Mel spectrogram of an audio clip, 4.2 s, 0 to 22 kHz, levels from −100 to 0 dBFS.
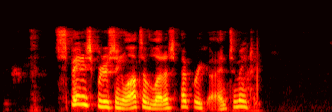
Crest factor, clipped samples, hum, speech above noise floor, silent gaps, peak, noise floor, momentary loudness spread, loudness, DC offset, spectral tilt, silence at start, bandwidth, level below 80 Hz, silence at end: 18 dB; under 0.1%; none; 54 dB; none; -16 dBFS; -86 dBFS; 11 LU; -32 LUFS; under 0.1%; -5 dB/octave; 0.7 s; 8.2 kHz; -68 dBFS; 0.95 s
